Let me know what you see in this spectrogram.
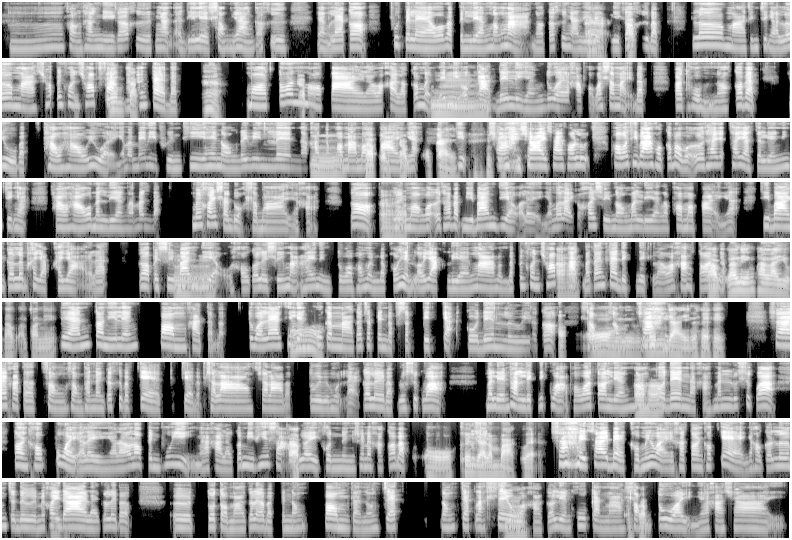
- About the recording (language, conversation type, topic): Thai, unstructured, งานอดิเรกอะไรที่ทำแล้วคุณรู้สึกมีความสุขมากที่สุด?
- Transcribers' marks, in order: tapping; other background noise; "ม.ปลาย" said as "มอยปลาย"; laughing while speaking: "ใช่ ๆ ๆ"; chuckle; laughing while speaking: "ใช่"; laughing while speaking: "เลย"; laughing while speaking: "ใช่ ๆ"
